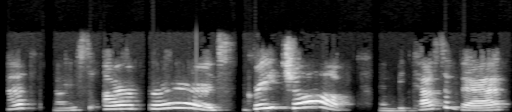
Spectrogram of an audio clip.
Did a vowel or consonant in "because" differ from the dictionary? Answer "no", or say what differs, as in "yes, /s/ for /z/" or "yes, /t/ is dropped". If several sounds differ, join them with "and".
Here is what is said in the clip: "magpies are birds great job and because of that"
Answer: no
